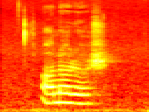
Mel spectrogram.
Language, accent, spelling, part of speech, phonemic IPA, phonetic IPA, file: Armenian, Eastern Armenian, անորոշ, adjective, /ɑnoˈɾoʃ/, [ɑnoɾóʃ], Hy-անորոշ.ogg
- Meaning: indefinite, indistinct, vague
